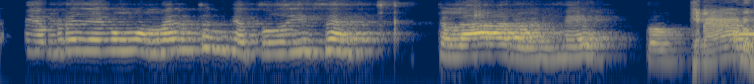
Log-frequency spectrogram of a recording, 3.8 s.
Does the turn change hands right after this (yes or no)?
yes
